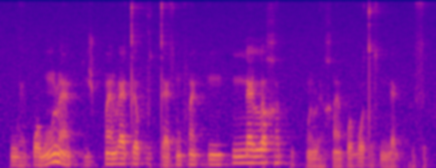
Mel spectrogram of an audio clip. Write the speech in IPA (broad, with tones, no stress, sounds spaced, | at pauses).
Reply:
w æ̤˩ p ɔ˩ w ũ˥ ɹ æ̃˩ kː i˩ ʒ pː æ̃˥ ɹ æ˥ t ɜ˥ f ṳ˥ tː æ˩ s ũ˥ f æ̃˥ kː ĩ˥ | nː æ˥ lː ʌ˥ χ æ̤˥ pː ə̤˩ pː ə̃˩ ɹ æ̤˩ χ æ̃˩ p ʌ˩ v ɔ˩ t ɔ̤˩ s nː æ˩ kː ə̤˩ s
